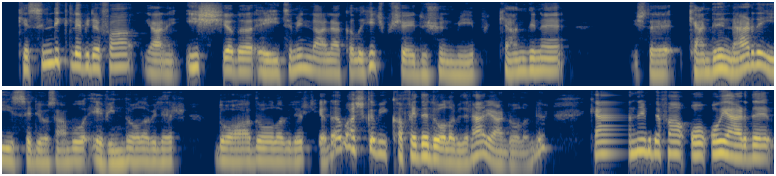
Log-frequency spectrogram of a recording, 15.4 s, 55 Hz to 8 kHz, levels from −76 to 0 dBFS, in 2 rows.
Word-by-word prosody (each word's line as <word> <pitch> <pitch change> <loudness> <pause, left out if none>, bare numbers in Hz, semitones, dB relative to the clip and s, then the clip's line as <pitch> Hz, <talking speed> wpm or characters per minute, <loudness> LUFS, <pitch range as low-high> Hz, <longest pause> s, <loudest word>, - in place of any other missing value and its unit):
kesinlikle 205 +3 +1
bir 180 - 0
defa 175 +3 -1
yani 125 -3 -3
iş 170 -3 +3
ya 145 -1 +3
da 135 -1 +2
eğitiminle 135 +5 -2
alakalı 125 0 -2
hiçbir 195 +8 -4
şey 115 -1 -1
düşünmeyip 115 0 -5
kendine, 140 +3 -1 0.7
işte 465 - -4
kendini 140 +4 +2
nerde 175 +9 +3
iyi 135 -7 +1
hissediyorsan, 120 -1 -4
bu 125 0 0
evinde 115 -2 -2
olabilir, 120 0 -3 0.3
doğada 120 0 -1
olabilir 125 +1 -3
ya - - -2
da 235 - +1
başka 235 -3 +2
bir 185 -1 -2
kafede 160 -2 +3
de - - +8
olabilir, 115 -1 +2
her 175 +3 +2
yerde 105 -9 -2
olabilir, 100 - -8 0.4
kendini 190 +3 +1
bir 205 - 0
defa 190 0 +2
o, 175 +1 +1
o 195 - +8
yerde 155 -4 +4
135 Hz, 150 wpm, -21 LUFS, 120-175 Hz, 0.7 s, de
